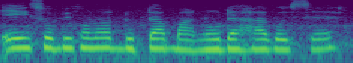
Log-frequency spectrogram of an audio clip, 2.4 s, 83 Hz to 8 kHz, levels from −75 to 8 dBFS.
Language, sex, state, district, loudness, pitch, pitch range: Assamese, female, Assam, Kamrup Metropolitan, -13 LUFS, 240 Hz, 230-250 Hz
